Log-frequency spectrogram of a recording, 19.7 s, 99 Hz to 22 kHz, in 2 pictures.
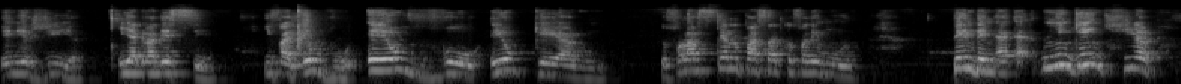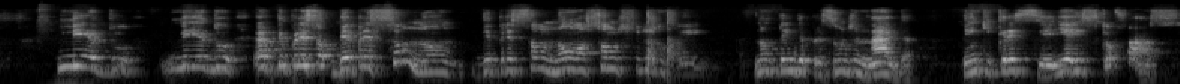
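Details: Aphasia in an adult woman, a sequela of a stroke suffered 12 years earlier.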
